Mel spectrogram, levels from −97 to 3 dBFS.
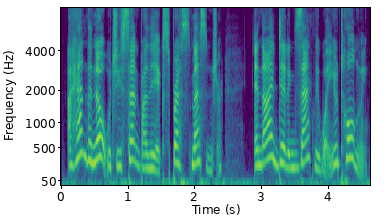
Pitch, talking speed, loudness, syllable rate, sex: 250 Hz, 245 wpm, -19 LUFS, 6.1 syllables/s, female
